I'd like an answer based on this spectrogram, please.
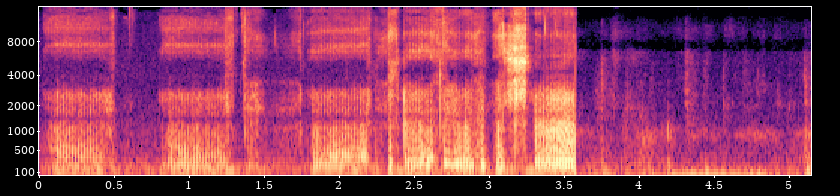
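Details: A Maltese displays its temper with a series of harsh, buzzy growls, about four long snarling bursts in quick succession, the last one loudest, before stopping abruptly into near-quiet.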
